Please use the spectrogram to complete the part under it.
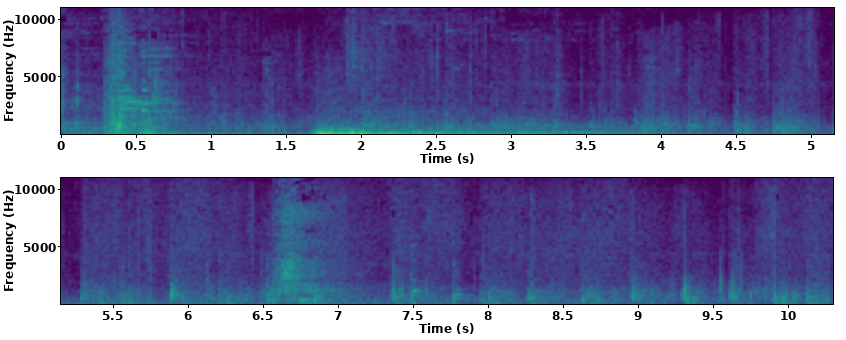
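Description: Footsteps run quickly over soft ground.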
